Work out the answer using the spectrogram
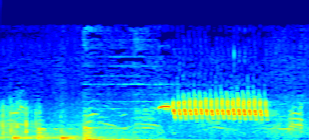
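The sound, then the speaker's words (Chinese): A cartoon robin chirps a rapid, high, bright trill of many quick notes lasting about a second, after brief voices and soft rustling. “嗰只叫做知更鸟。”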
